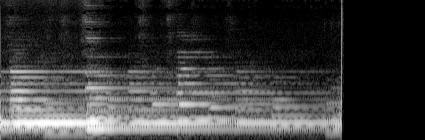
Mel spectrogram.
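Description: An electric piano plays a chord.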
